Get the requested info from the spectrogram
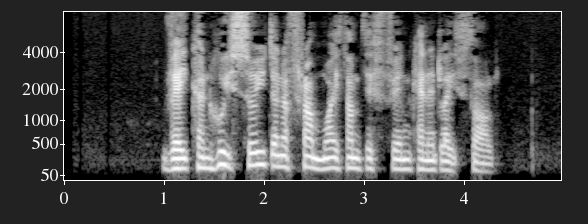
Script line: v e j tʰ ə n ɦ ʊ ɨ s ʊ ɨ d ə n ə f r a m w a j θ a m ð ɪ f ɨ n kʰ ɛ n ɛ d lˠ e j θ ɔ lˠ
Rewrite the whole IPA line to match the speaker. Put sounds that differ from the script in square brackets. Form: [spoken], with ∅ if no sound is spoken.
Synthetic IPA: v e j [kʰ] ə n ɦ ʊ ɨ s ʊ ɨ d ə n ə f r a m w a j θ a m ð ɪ f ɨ n kʰ ɛ n ɛ d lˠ e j θ ɔ lˠ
